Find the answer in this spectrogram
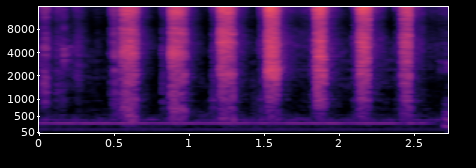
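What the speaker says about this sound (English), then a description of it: "we're going to take our trusty sanding block" Eight rhythmic scraping strokes of a sanding block rubbing along index card edges, evenly spaced, close and fairly quiet, with a faint steady hum underneath.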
